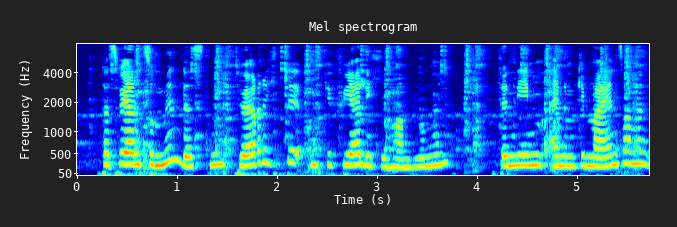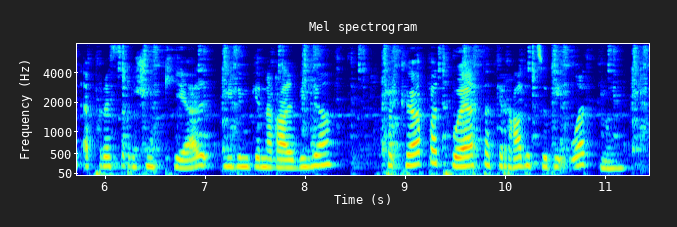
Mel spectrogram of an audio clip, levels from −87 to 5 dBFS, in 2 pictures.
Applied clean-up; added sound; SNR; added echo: classical method log-MMSE.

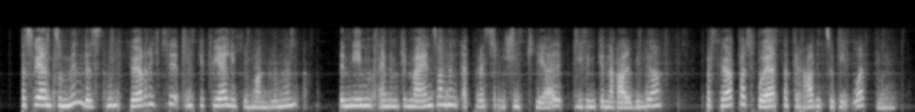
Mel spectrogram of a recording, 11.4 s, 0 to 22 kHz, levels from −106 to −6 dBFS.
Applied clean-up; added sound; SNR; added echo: neural mask model RNNoise.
